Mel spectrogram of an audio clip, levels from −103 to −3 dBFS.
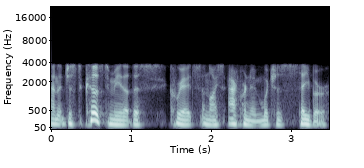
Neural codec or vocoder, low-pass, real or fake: none; 3.6 kHz; real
